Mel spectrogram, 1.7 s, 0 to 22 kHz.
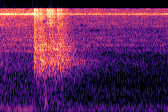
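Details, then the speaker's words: Walk-in freezer rooftop rack compressor with iced coil, box at 33 degrees, lukewarm suction, hot discharge: steady low hum with a brief hissing rush; compressor bypassing internally on its pressure relief. "Walking up to the rack, I can hear a funny noise coming from a compressor, and to me it sounds like a compressor is bypassing on an internal pressure relief."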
